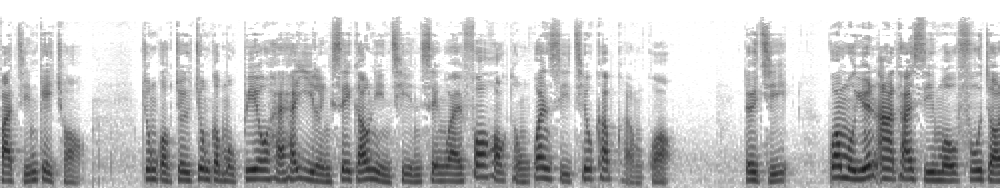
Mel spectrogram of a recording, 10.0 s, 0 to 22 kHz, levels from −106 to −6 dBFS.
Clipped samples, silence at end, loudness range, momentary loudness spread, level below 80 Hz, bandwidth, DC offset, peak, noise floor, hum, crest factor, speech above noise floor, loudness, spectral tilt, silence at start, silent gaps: under 0.1%; 0 s; 4 LU; 12 LU; -70 dBFS; 14 kHz; under 0.1%; -10 dBFS; -69 dBFS; none; 18 dB; 41 dB; -28 LUFS; -6 dB/octave; 0 s; none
